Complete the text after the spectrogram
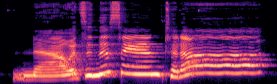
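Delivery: showman reveal. Acted. Kid performs a magic trick for unimpressed siblings, hammed-up showman. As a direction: sell the trick like a stage magician.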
